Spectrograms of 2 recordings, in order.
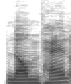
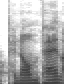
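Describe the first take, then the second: First: Phnom Penh with the P silent, starting on N. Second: Phnom Penh with the initial P voiced as its own beat; sounded P. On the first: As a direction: say Phnom Penh as "Nom Pen". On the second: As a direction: say Phnom Penh as "Puh-nom Pen". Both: Shown as a demonstration. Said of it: "I always get the".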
